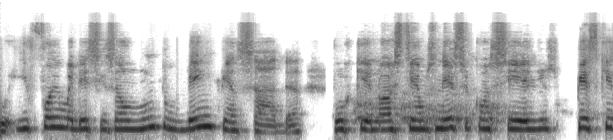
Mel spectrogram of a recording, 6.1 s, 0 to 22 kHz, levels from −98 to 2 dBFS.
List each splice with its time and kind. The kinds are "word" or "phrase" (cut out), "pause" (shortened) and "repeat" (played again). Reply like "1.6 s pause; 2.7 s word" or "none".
3.2 s pause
